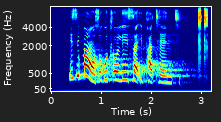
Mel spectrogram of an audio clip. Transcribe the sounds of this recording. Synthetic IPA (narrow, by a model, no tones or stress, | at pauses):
isiɓaŋɔsok̬ut͡ɬʼolisaipʰatʰeːntʼʰi̥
